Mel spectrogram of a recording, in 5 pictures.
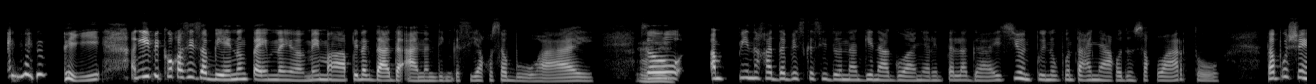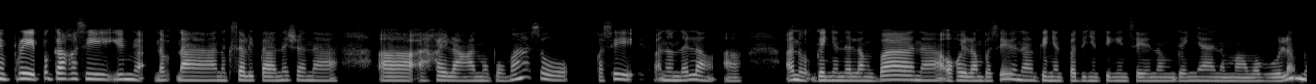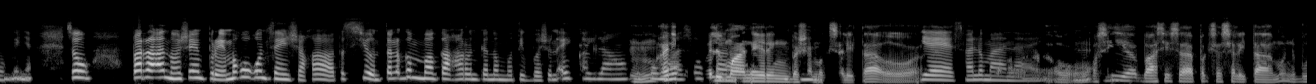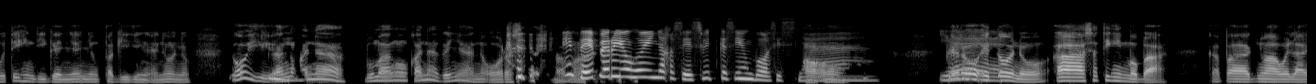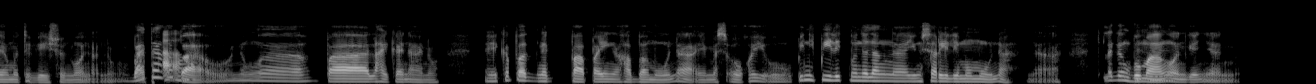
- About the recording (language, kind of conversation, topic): Filipino, podcast, Ano ang ginagawa mo kapag nawawala ang motibasyon mo?
- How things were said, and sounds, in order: giggle; unintelligible speech; unintelligible speech; laugh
